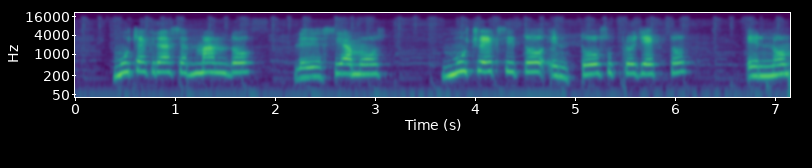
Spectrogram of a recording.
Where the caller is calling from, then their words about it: Norway; de Noruega.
